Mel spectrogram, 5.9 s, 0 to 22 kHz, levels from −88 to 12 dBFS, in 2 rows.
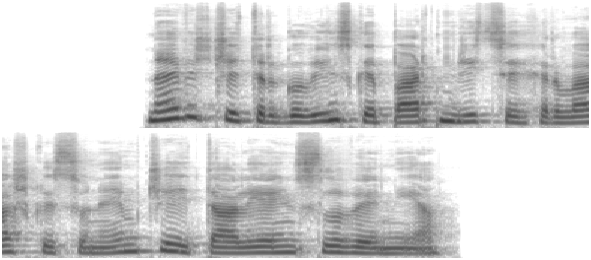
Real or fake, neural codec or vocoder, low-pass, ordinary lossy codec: real; none; none; none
